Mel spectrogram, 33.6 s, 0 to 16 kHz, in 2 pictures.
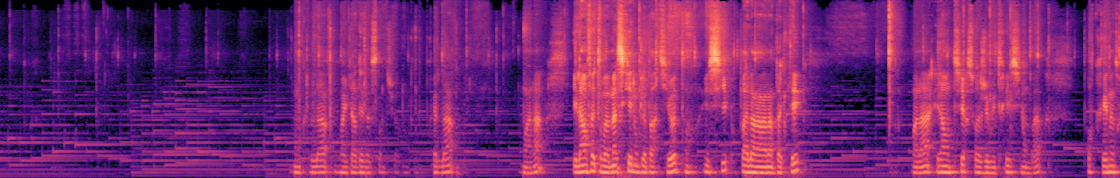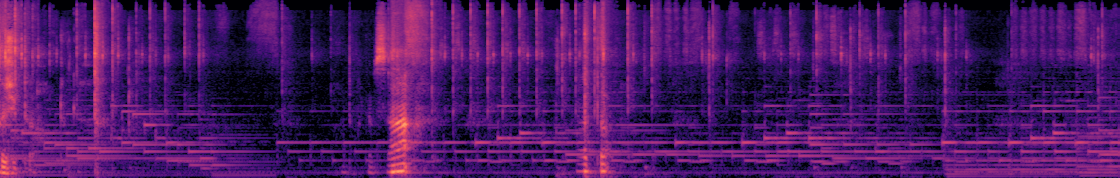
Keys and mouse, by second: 0.2 right click, 2.3 right click, 7.6 right click, 11.3 right click, 27.5 right click, 33.3 right click.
